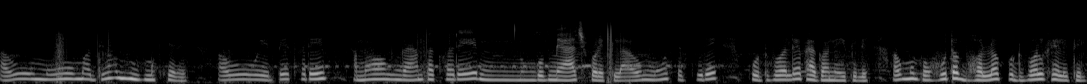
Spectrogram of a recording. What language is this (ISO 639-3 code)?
ori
